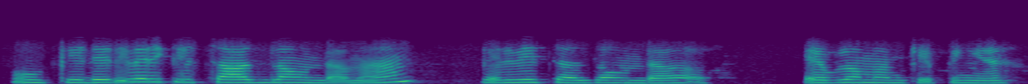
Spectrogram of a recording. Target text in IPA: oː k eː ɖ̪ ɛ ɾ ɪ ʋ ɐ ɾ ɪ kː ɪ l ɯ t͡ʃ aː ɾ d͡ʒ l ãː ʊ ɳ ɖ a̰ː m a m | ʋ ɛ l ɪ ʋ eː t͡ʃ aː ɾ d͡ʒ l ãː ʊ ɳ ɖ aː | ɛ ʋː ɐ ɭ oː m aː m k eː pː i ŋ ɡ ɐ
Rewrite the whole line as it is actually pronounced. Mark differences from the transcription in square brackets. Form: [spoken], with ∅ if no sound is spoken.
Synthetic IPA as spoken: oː k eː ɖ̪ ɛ ɾ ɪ ʋ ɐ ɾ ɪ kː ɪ l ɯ t͡ʃ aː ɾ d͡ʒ l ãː ʊ ɳ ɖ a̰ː m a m | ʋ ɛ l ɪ ʋ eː t͡ʃ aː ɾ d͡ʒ l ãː ʊ ɳ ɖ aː | ɛ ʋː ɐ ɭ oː m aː m k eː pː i ŋ ɡ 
